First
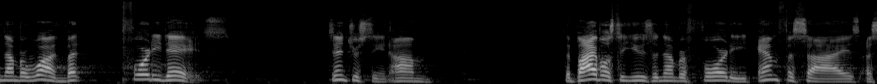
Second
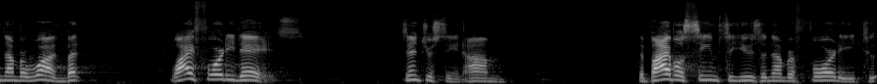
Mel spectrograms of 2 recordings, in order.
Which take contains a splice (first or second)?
first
